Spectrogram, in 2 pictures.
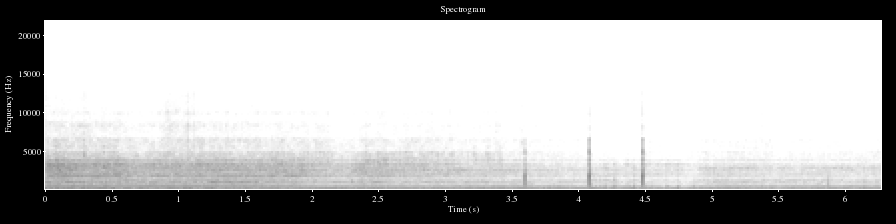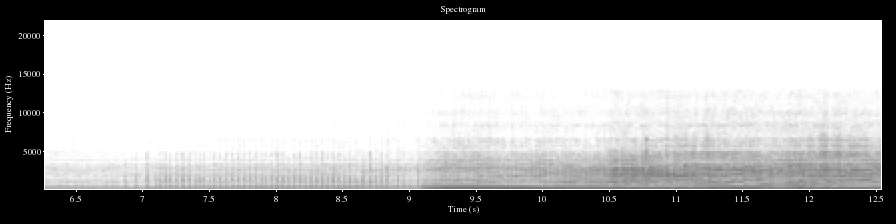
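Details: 1977 Honda CR125 Elsinore two-stroke with new HPI ignition: revs rise and fall with the odd brief stumble between blips; intermittent stutter, owner suspects an exhaust leak since it ran fine before the leak appeared.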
